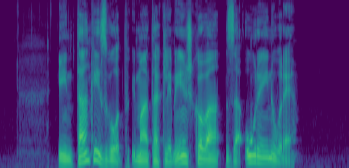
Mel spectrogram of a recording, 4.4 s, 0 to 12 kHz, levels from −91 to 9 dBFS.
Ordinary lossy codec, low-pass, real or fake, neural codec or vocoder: none; none; real; none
